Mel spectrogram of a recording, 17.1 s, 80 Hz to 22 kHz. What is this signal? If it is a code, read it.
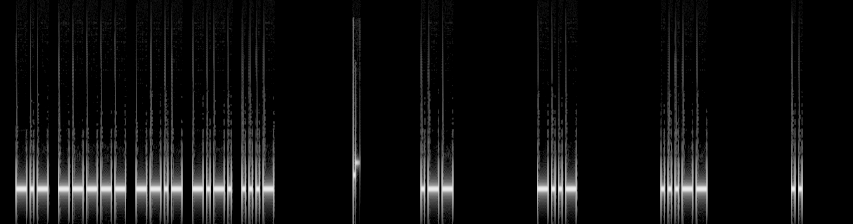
Morse code, heard as a keyed tone, about 17 wpm, spaced as for 8 wpm, 700 Hz. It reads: K0QCV WX3I
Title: USA Call Signs - 8x Character Spacing - 17wpm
